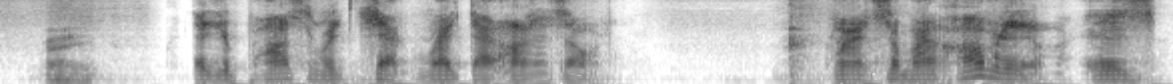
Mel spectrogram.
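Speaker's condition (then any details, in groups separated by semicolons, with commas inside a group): Cerebral palsy; present from birth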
